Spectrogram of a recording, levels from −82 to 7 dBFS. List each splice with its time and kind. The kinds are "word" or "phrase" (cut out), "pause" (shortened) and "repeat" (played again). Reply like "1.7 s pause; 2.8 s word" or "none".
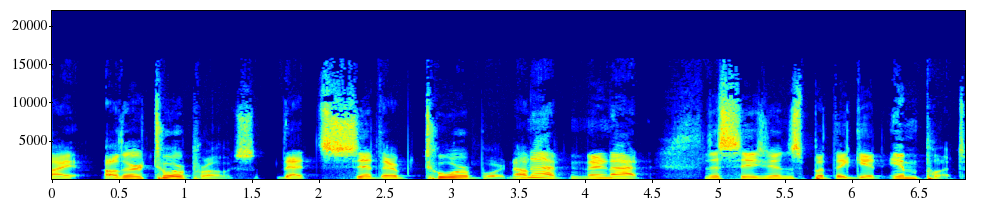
1.6 s pause; 2.4 s word; 3.1 s word; 3.6 s word; 3.9 s word; 4.9 s phrase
